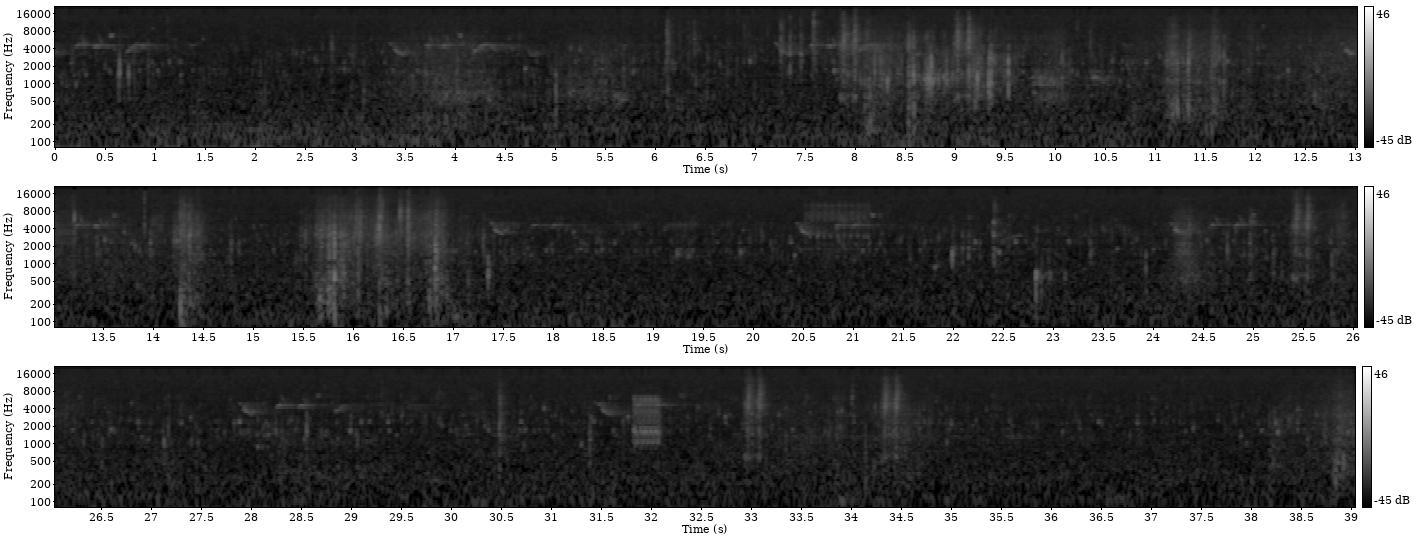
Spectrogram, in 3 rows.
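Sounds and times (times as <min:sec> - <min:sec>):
soft rustling: 0:07.8 - 0:17.4, 0:38.2 - 0:39.0
high thin bird calls: 0:31.8 - 0:32.2.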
